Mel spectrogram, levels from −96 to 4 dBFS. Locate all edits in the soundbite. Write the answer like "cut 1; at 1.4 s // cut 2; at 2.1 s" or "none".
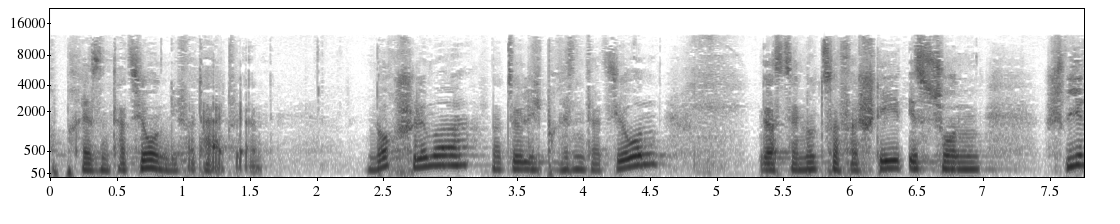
cut 1; at 2.2 s // cut 2; at 5.3 s // cut 3; at 6.4 s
